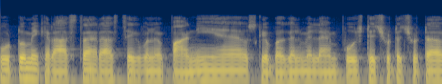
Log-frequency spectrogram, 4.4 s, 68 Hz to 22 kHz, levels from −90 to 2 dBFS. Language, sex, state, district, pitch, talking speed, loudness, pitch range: Hindi, male, Chhattisgarh, Bastar, 85 Hz, 230 wpm, -20 LUFS, 85-90 Hz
